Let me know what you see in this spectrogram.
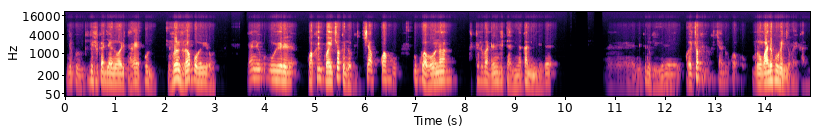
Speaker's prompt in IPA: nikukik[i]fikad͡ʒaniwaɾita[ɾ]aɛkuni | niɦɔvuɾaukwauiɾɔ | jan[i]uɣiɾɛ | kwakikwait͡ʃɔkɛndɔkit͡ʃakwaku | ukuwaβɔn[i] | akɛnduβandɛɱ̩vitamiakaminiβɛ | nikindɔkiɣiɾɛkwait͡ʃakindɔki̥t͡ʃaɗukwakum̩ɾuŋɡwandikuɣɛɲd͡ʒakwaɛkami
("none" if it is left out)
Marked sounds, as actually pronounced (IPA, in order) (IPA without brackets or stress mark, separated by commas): i, ɾ, i, a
